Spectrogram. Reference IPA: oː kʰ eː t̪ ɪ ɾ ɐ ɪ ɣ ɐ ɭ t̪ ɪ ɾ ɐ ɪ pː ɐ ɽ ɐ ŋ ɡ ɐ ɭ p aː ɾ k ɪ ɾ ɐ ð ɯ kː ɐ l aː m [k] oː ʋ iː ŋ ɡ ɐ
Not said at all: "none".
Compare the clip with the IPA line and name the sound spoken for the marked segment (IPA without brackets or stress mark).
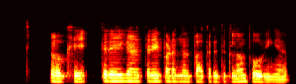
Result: p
